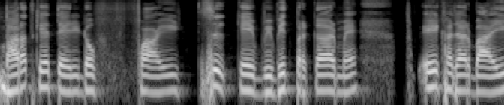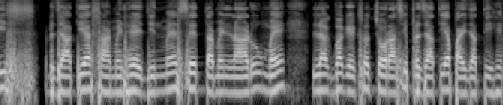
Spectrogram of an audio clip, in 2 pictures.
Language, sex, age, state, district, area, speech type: Hindi, male, 30-45, Madhya Pradesh, Bhopal, urban, read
